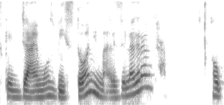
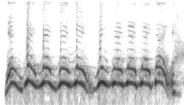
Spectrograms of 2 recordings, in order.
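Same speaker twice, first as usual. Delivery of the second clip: high, loud rapid yapping; dog barking; 13 semitones higher, 7 dB louder than usual. Acted. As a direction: bark excitedly like a small dog. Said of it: "el sonido dice". (ladridos agudos y fuertes de perro)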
